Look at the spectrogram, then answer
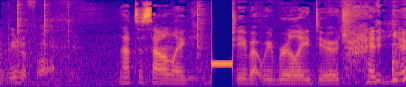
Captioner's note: beeping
